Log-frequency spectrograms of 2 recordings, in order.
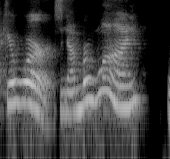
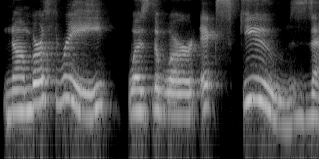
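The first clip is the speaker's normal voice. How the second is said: ordinary delivery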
